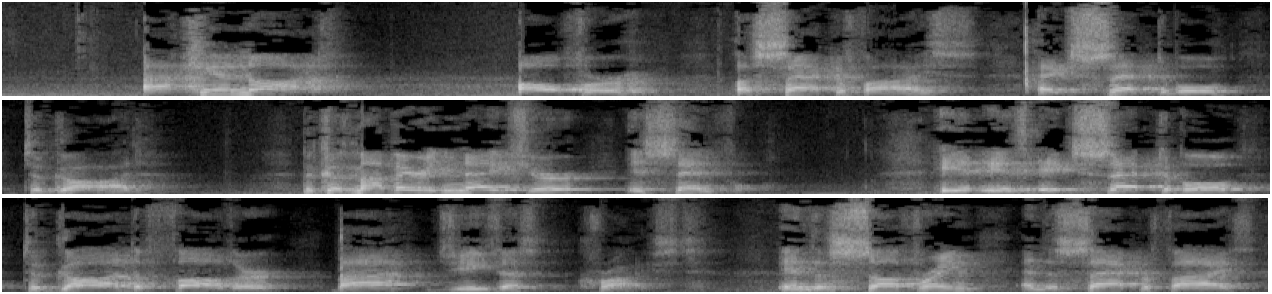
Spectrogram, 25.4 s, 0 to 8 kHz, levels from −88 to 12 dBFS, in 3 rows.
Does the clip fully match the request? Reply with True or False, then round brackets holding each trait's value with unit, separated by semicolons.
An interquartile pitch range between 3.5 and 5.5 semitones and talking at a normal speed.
False (4.7 semitones; 70 wpm)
